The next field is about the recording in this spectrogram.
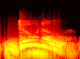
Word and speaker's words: Donal: It's Donal with a long O.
